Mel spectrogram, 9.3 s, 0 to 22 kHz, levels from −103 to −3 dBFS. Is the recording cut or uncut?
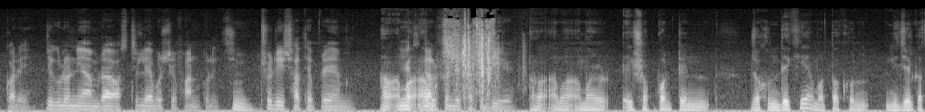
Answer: cut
